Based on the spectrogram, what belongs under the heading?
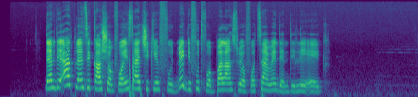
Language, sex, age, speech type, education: Nigerian Pidgin, female, 15-29, spontaneous, tertiary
